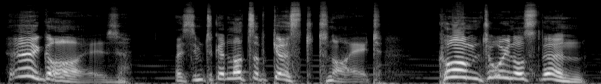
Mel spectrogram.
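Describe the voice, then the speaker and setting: A man's voice: sits high, wildly swooping pitch, slow, fairly bright tone, no echo, soft background music, voice pushed up, exaggerated voice. A man voicing a volatile alcoholic father in a dramatized story, raving and fawning. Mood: effusive, fawning.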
